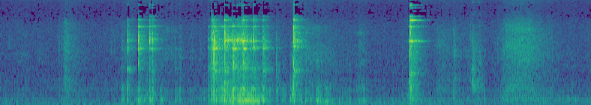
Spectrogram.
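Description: Steel parts of a bench vise clinking and rattling as its threaded lead screw is fed into the jaw and the sliding T-handle clanks: a few ringing clinks, a dense clatter about four seconds in, and one sharp ringing clink after eight seconds.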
